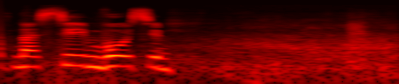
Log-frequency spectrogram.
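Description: A woman speaks into a microphone outdoors.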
